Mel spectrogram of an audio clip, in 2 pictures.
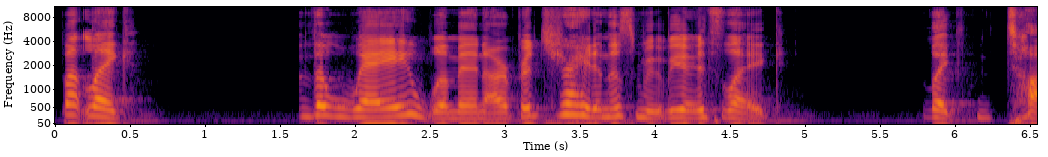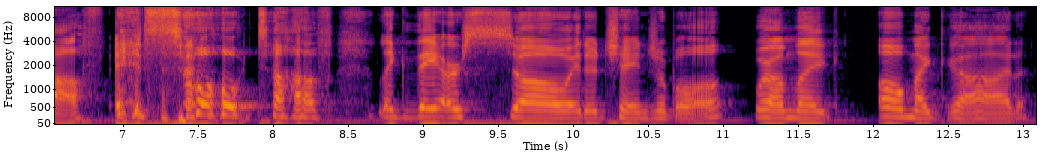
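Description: A woman's voice: medium pitch, slow pace. A woman co-hosting a casual film review show, colloquial and emphatic, with frequent exclamations.

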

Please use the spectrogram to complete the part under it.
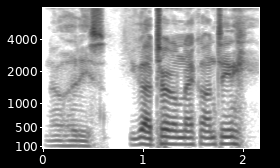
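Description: A man's voice: mid-range voice, quick pace, dark tone, no echo, clean studio sound. A man hosting a podcast with crude, slangy bro talk and raunchy joking banter. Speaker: podcast host.

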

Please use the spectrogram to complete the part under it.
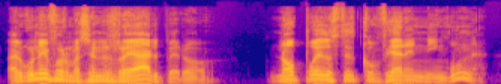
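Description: A Mexican man co-hosting a comedy podcast, his voice swinging widely up and down as he talks. He is quick to laugh and to chime in with agreement. The recording is dry and close, with his voice sitting a little high. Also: expressive, no echo. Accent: Mexican Spanish. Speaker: podcast co-host. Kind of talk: casual comedy podcast banter.

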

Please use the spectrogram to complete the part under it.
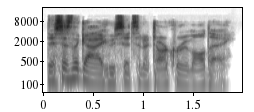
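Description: Co-hosting a casual podcast, a man teases his partner playfully and sometimes erupts into exaggerated enthusiasm. He talks fast in a lowish voice with lively intonation. The sound is studio quality, with no room sound.

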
